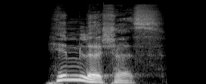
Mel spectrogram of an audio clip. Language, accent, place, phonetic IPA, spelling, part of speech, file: German, Germany, Berlin, [ˈhɪmlɪʃəs], himmlisches, adjective, De-himmlisches.ogg
- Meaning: strong/mixed nominative/accusative neuter singular of himmlisch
